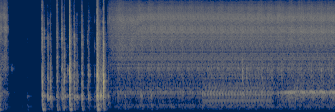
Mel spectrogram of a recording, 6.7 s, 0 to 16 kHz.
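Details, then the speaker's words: Commodore floppy drive (Enhancer 2000, 1541C or 1550 being tested): about a second of sharp, uneven clacks as the heads knock, then a steady hiss; head banging on a failed load, dirty heads suspected. "Okay, I can hear the heads moving around because it was head banging there."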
